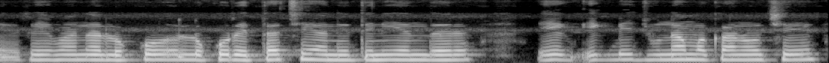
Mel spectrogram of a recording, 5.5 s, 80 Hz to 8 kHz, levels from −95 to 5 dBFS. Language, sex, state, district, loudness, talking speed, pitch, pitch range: Gujarati, female, Gujarat, Valsad, -17 LUFS, 150 wpm, 195 Hz, 190-195 Hz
